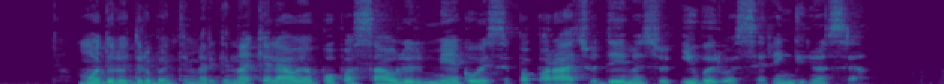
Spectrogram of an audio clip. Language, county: Lithuanian, Kaunas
